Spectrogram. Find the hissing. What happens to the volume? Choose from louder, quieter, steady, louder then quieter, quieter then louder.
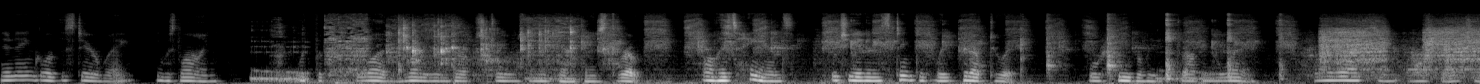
quieter then louder.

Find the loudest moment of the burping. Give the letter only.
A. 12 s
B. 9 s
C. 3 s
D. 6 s
C.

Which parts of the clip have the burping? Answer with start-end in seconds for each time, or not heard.
2.5-3.1, 5.2-5.9, 11.6-12.3.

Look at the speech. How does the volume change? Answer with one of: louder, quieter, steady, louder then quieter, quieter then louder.
louder then quieter.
